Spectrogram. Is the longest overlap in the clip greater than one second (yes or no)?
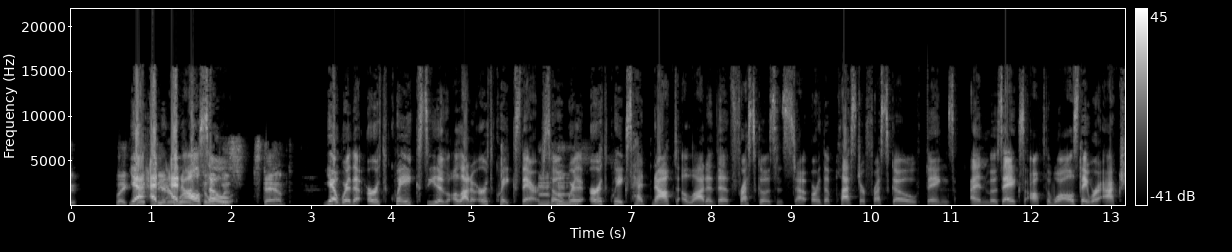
yes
